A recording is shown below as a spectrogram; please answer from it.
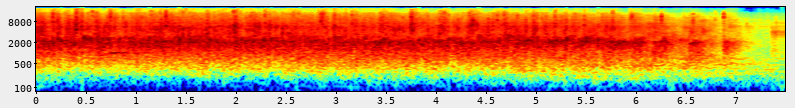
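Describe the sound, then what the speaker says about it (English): Sustained, dense applause from an audience at an 8th grade academic awards ceremony for an award group, loud and steady throughout before tapering slightly at the end. "Let's give this group another round of applause."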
